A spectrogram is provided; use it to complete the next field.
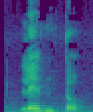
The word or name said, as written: lento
